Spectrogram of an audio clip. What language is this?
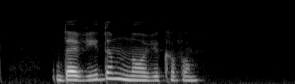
Russian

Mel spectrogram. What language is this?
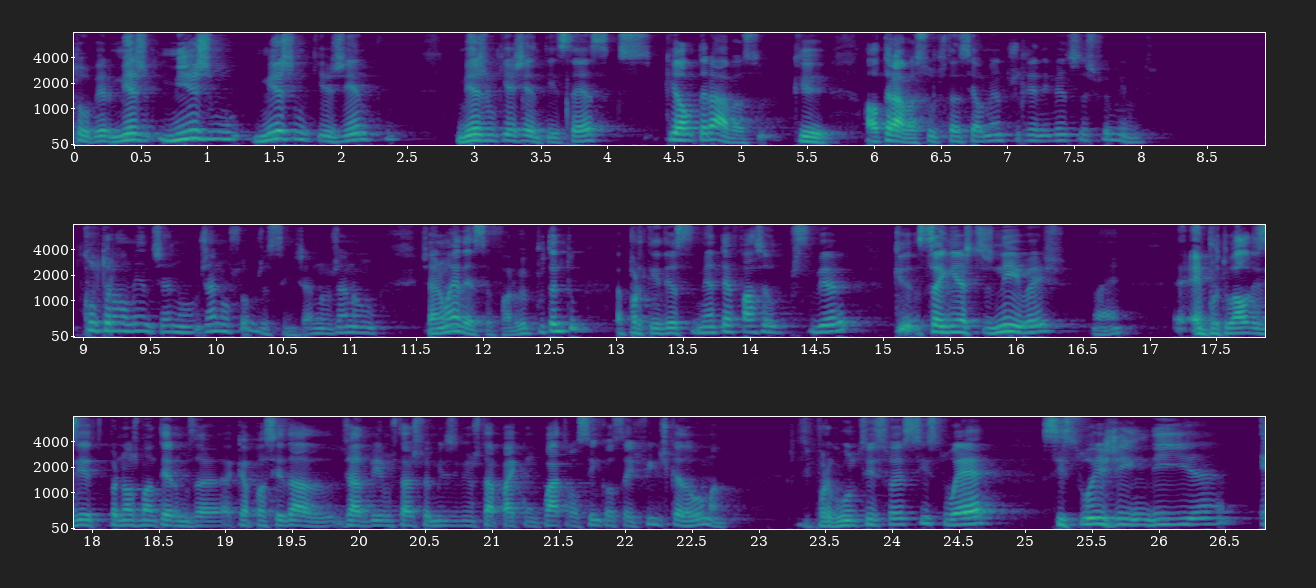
Portuguese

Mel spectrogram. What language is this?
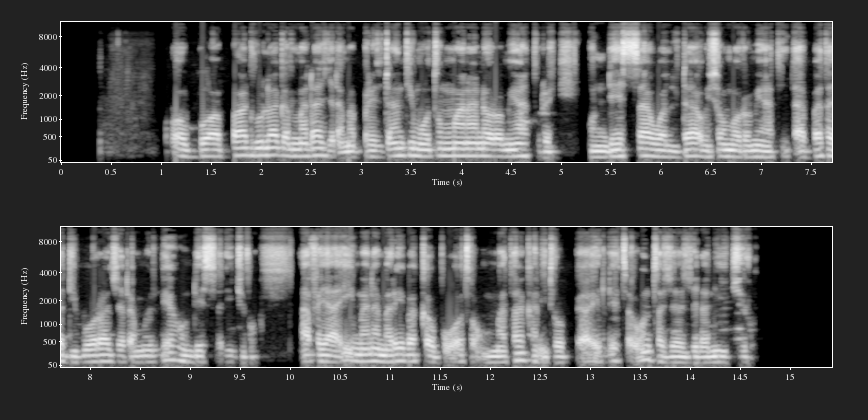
Oromo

